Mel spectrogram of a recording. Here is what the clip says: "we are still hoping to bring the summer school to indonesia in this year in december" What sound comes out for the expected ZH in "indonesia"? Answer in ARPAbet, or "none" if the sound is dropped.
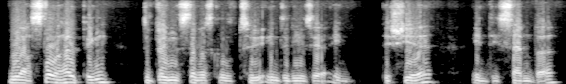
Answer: Z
